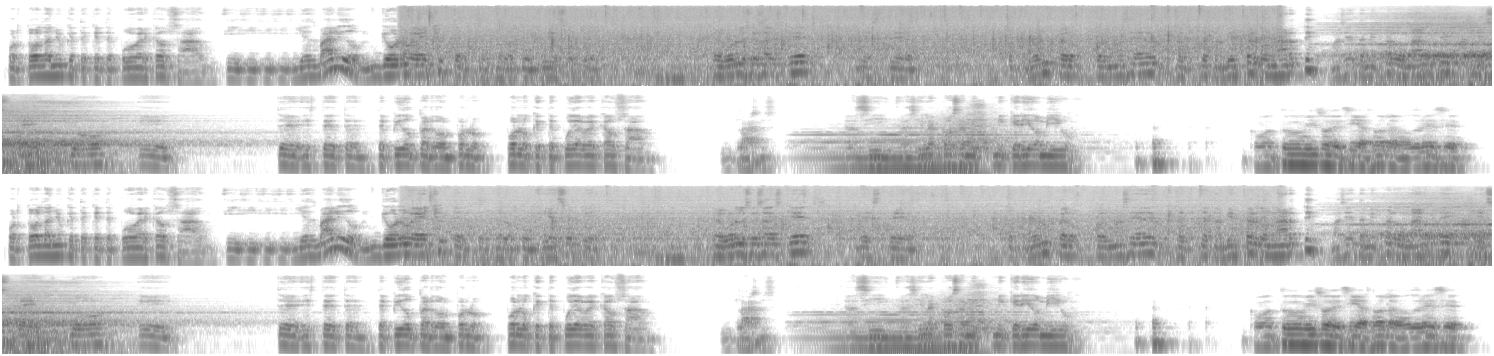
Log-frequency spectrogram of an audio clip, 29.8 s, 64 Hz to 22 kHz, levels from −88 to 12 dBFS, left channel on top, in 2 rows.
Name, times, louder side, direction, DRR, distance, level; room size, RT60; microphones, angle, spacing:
voice 1, 0.1-6.0 7.1-9.4 10.0-16.0 16.3-16.6 17.6-19.7 20.0-21.4 22.1-22.6 23.3-25.7, equal, 5° right, 0.3 m, -38 dB
sound 1, 3.9-12.8, left 4 dB, 55° left, 0.5 m, -38 dB
voice 2, 6.5-6.9 22.2-22.5 27.4-29.4, right 2 dB, 80° right, 0.7 m, -35 dB
sound 2, 13.0-17.1, left 2 dB, 85° left, 0.9 m, -37 dB
sound 3, 22.8-25.8, left 1 dB, 25° left, 0.9 m, -41 dB
2.6 x 2.1 x 3.0 m
head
